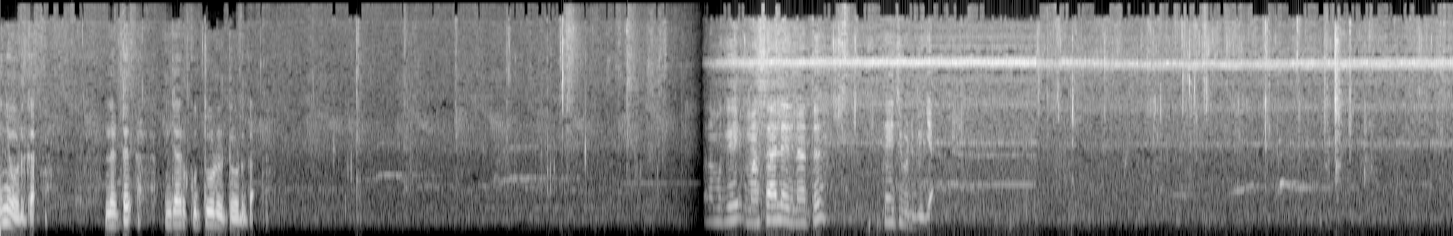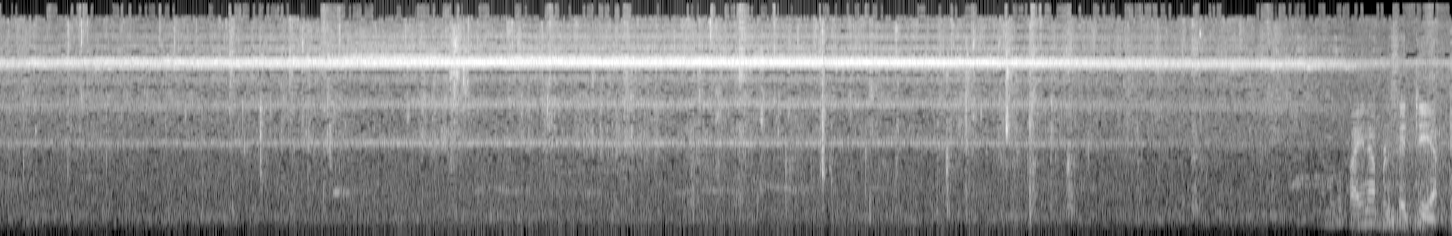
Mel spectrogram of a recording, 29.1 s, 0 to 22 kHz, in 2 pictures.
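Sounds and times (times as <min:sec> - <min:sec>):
insects droning: 0:07.0 - 0:29.0.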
